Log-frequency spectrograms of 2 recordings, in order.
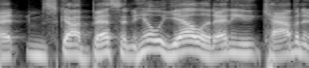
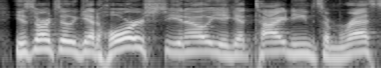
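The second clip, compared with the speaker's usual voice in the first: usual speaking voice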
